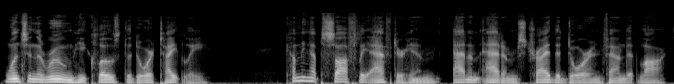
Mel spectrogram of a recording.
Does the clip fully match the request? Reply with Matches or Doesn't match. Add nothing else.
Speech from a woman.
Doesn't match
